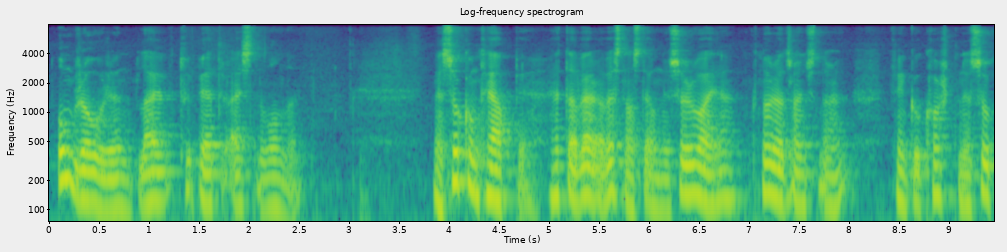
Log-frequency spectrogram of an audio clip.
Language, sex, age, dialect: Faroese, male, 61+, Suðuroy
